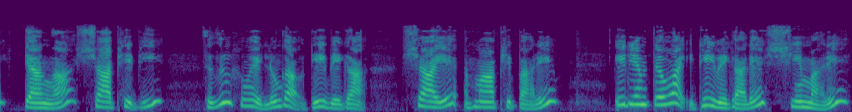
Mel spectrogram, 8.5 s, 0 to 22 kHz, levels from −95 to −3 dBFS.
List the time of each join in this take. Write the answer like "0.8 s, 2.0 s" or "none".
none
